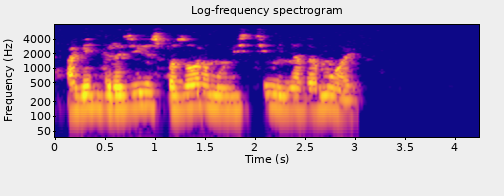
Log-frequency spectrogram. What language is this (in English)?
Russian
